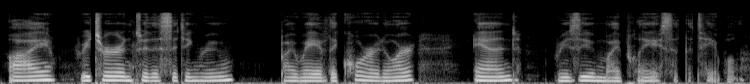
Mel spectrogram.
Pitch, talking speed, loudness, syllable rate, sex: 175 Hz, 145 wpm, -16 LUFS, 3.8 syllables/s, female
